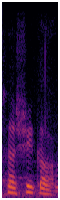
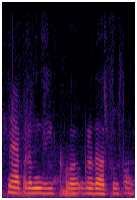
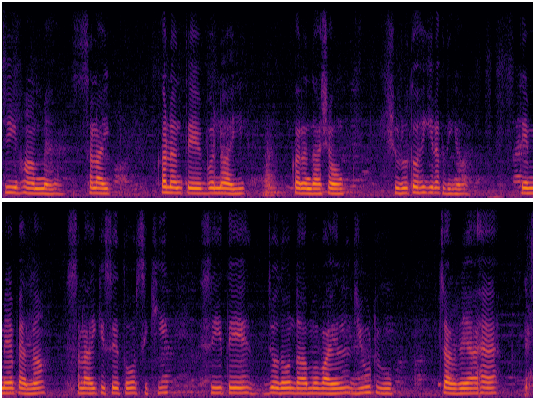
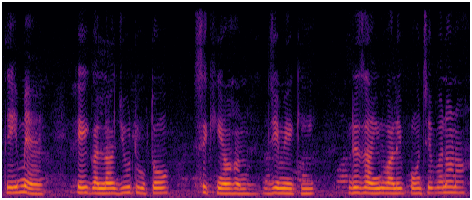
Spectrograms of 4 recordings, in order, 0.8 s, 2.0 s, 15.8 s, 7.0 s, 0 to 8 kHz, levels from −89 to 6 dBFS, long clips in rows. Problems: background sounds at intervals, background conversations at intervals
